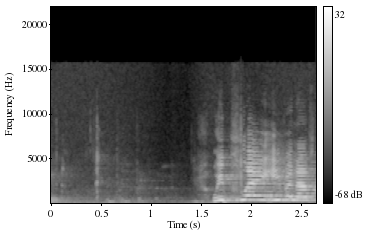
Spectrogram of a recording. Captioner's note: audience laughs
